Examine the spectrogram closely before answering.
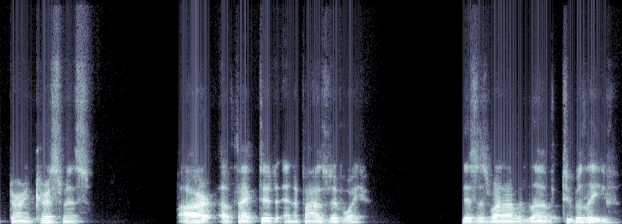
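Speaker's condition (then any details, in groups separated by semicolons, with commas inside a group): ALS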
